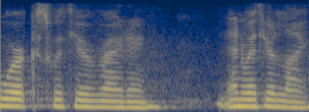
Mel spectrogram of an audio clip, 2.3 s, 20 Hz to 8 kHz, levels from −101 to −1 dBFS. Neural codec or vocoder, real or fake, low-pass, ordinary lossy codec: none; real; 7.2 kHz; AAC, 32 kbps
